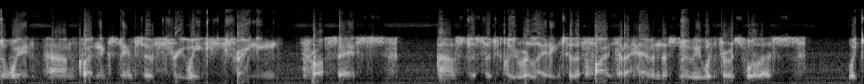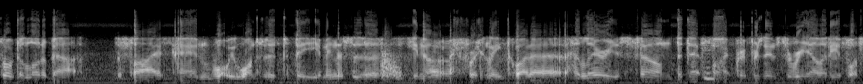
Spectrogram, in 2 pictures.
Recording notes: This is a recording of a conference call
